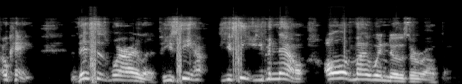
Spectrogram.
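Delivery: high, worked-up, indignant, agitated woman's voice. Narrating a game, voicing the townswoman who leads the players to her cottage: shouting townswoman character voice. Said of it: "and there is a person standing out in the snow arguing with a guard who is out there. She is shouting and she's like, you know, just screaming and like screaming at the guard and then ye- yelling out".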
